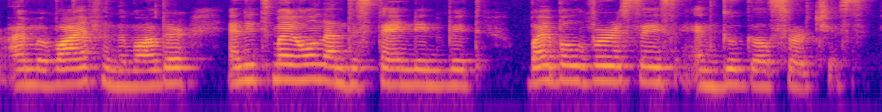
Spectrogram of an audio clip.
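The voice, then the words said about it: Non-native English accent. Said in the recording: “my English is not perfect ... my accent and grammar”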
